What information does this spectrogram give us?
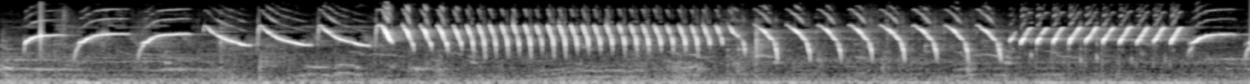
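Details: Gloster canary song mixing looping whistled notes with a long, intense, very fast trill, followed by a run of clear down-slurred notes and another high buzzing roll, over a faint low background hum.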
